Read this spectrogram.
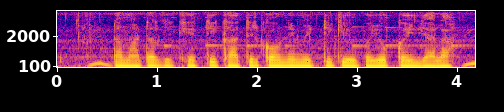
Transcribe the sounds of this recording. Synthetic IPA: ʈəmaːʈəɾkekʰeːt̪ikʰaːt̪ɪɾkɔːnemɪʈːikeʊpəjoːɡ̚kəid͡ʒaːlaː

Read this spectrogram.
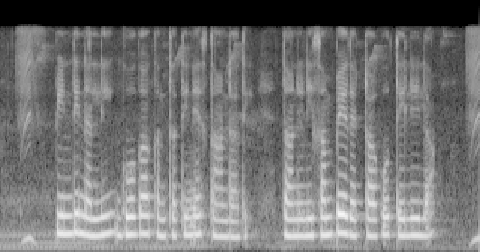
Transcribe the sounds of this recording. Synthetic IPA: pind̪inɐlːiɡɔːɡaːkɐnt̪ɐt̪ineːst̪aːɳɖɐd̪i | d̪aːninisɐmpeːd̪ɛʈːaːɡoːt̪eliːlaː

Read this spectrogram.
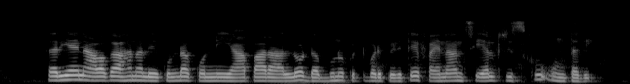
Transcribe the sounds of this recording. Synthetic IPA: sɐɾijɐjnɐːʋɐɡaːɦɐnɐle̞ːkuɳɖaːko̞nːiʋjaːpaːɾaːlːo̞ːɖɐbːunupe̞ʈːubɐɽipeɽit̪e̞ːpʰɐjnaːnsijɐlɾiskuuɳʈɐd̪i

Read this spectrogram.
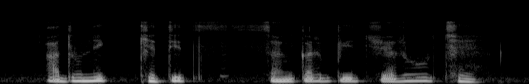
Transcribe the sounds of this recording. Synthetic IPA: aːd̪ʱunɪkʰːeːt̪it̪ | sə̃ŋkəɾbʱid͡ʒəɾuːɾt͡ʃʰe

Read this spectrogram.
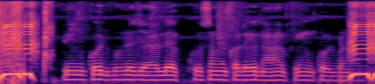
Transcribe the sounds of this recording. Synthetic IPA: pinkoːʈbʱuled͡ʒaːlekʰusəmukəɾenapinkoːd͡ʒbəna

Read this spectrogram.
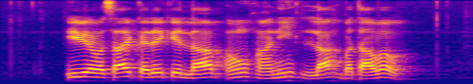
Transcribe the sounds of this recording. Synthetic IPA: iʋjɐʋsaːjkɐɾekelaːbɐũɦaːnilaːɦbɐt̪aːʋəʋ

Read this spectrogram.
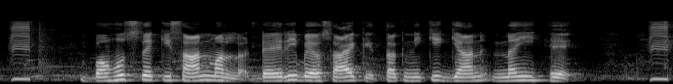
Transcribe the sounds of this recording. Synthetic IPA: bəɦʊt̪sekɪsaːnmənlə̰ɖɛːɾibjəwsaːjket̪ɐknikiɡjaːnːəĩɦɛː

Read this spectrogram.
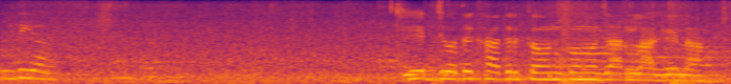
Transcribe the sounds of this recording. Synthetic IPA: nd̪iːaː | kʰeːt̪̚d͡ʒoːt̪eːkʰaːt̪əɾkəʊnkonõːd͡ʒaːɾlaːɡeːlaː

